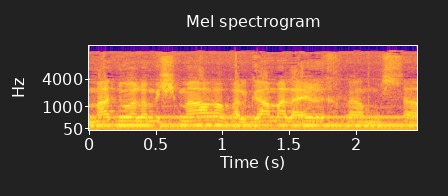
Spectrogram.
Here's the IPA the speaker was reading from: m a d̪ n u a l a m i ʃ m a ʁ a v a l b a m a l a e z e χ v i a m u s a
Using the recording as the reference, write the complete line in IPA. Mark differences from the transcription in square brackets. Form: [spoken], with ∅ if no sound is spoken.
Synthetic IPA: m a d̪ n u a l a m i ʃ m a ʁ a v a l [ɡ] a m a l a e [ʁ] e χ v [e] a m u s a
